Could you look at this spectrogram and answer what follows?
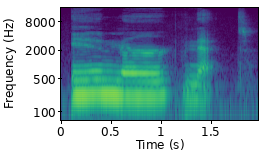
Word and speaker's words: internet: What's happening to that middle T? Internet. You can say internet with a clear T if you're speaking a little bit slower, but when native speakers are speaking quickly, we're gonna cut out that T completely and just say internet, internet.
